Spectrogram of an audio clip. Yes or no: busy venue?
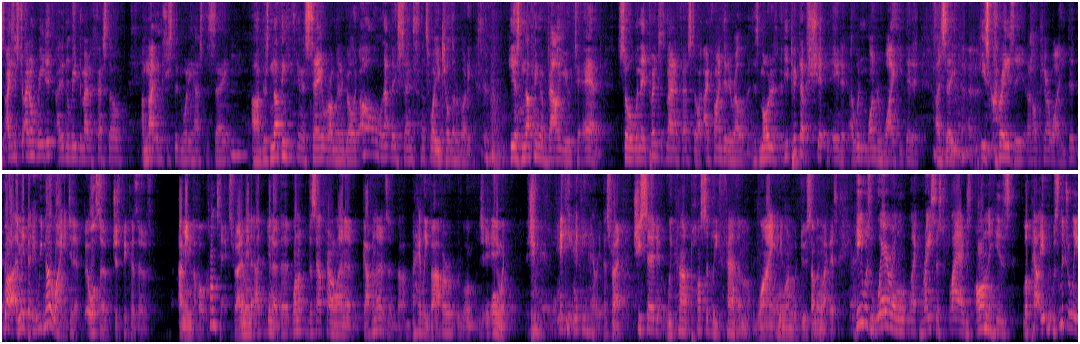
yes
